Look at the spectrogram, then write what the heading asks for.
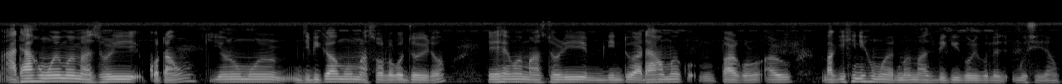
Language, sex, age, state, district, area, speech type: Assamese, male, 18-30, Assam, Lakhimpur, rural, spontaneous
